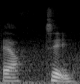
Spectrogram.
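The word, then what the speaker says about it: Erté: Roma dto and he took his name from the initials RT pronounced in French LT and this was purchased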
